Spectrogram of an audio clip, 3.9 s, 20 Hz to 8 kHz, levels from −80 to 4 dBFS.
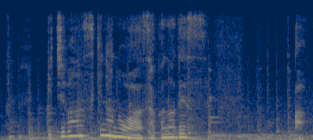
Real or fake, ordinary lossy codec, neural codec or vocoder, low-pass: real; none; none; 7.2 kHz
